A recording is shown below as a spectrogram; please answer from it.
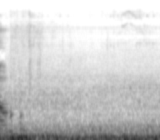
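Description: Steady low road and engine rumble heard from inside the cabin of a Maruti Brezza driving along a highway.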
